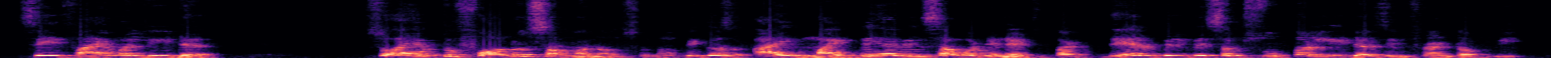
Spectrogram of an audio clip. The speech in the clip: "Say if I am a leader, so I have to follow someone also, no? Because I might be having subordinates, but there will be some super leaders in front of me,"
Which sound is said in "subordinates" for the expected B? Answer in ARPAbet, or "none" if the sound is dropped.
none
